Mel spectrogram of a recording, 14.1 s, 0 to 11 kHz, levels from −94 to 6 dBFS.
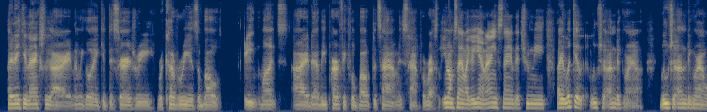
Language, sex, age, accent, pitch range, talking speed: English, male, 20-39, American, 105-120 Hz, 220 wpm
